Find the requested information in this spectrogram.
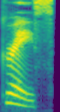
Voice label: "grace", English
